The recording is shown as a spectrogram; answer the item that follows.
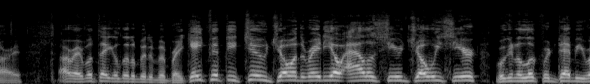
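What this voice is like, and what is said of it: Usual voice. Nothing is said of it.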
